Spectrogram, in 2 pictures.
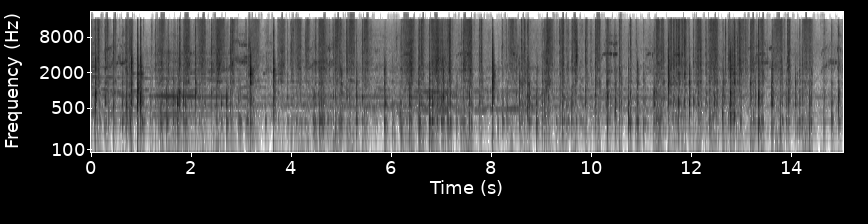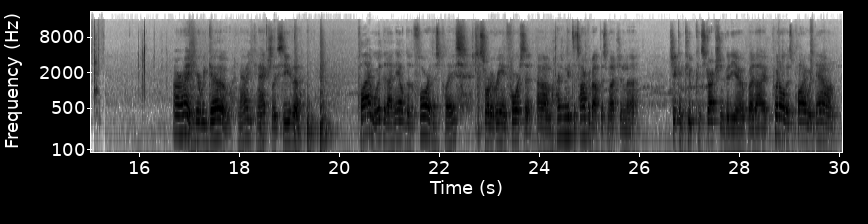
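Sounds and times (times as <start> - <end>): push broom scraping floor: 0.0 - 15.3.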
